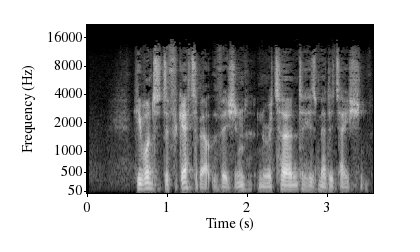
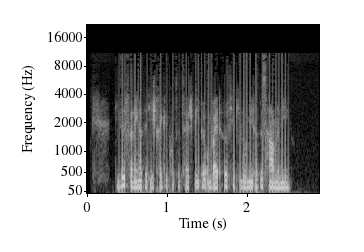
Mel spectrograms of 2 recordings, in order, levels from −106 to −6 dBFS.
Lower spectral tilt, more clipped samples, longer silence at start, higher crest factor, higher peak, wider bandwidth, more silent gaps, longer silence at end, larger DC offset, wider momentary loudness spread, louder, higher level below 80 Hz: second, -2.5 dB/octave vs -7 dB/octave; neither; first, 0.6 s vs 0.05 s; first, 24 dB vs 18 dB; first, -4 dBFS vs -12 dBFS; first, 14.5 kHz vs 11.5 kHz; neither; second, 0.15 s vs 0.35 s; neither; about the same, 7 LU vs 7 LU; first, -26 LUFS vs -31 LUFS; second, -64 dBFS vs -48 dBFS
